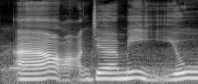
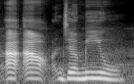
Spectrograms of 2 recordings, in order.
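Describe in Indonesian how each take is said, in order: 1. Hamzah kedua dilunakkan menjadi vokal panjang. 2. Hamzah kedua dibaca penuh sebagai hamzah. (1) "hamzah kedua dibaca antara hamzah dan alif mad" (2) "agak susah kalau baca a jamiu"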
